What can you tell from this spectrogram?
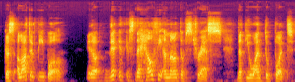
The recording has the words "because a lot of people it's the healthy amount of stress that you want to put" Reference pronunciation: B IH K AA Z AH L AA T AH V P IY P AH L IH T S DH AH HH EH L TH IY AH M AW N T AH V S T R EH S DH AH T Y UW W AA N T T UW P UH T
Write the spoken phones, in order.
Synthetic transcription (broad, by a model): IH K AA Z AH L AA T AH V P IY P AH L IH T S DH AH HH EH L TH IY AH M AW N T AH V S T R EH S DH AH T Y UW W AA N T T UW P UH T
